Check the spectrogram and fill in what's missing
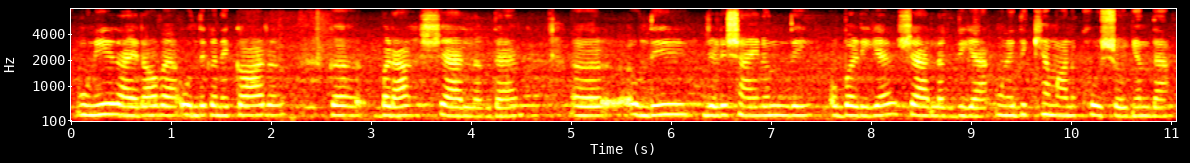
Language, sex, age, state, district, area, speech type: Dogri, female, 18-30, Jammu and Kashmir, Kathua, rural, spontaneous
